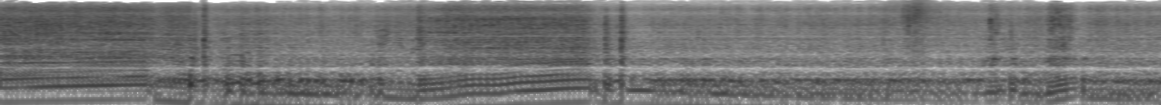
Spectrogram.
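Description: UAZ off-roader's engine revving as it works through deep swamp mud, its pitch rising and falling. There is a strong climb about three seconds in and a shorter one near the end, with a few faint knocks.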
